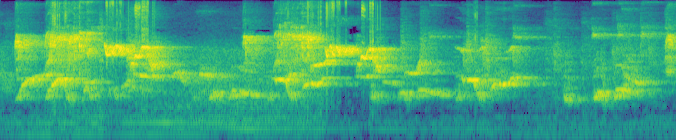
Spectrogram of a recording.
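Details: Captive white-rumped shamas at a breeding farm in the morning, all birds singing together: varied whistled and harsh phrases overlap, with bright slurred notes and chattering bursts, over a faint low hum.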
